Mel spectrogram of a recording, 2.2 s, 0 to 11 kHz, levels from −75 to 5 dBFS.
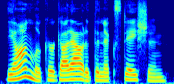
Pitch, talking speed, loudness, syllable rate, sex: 185 Hz, 220 wpm, -17 LUFS, 5.6 syllables/s, female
